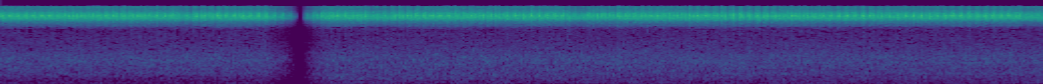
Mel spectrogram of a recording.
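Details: Crickets trilling in a high, even chorus, briefly cut to near silence for a moment around the third second, then the steady shrill pulsing resumes unchanged.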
